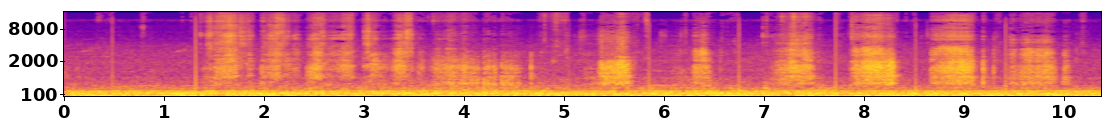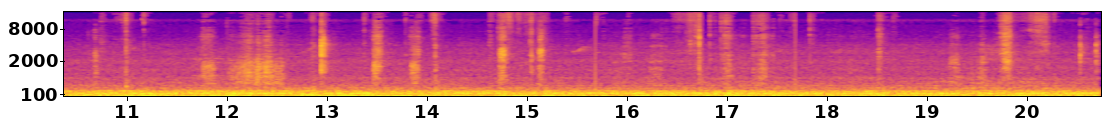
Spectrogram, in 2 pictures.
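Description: Felt-tip marker drawing on sketchbook paper: a series of short scratchy strokes as lines are drawn, some quick, some longer, over a steady low hum.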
